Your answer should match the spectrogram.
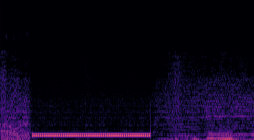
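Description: An incoming Skype call tone: one steady, sustained electronic note lasting about a second and a half, with quieter background sounds on either side.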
